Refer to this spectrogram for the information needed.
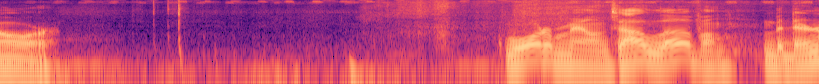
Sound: garden tool clipping

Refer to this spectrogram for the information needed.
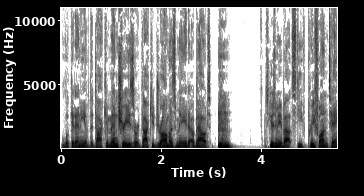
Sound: clears throat

